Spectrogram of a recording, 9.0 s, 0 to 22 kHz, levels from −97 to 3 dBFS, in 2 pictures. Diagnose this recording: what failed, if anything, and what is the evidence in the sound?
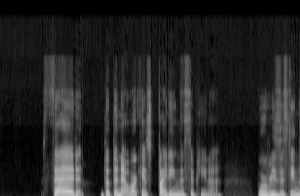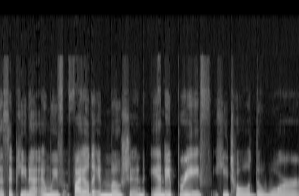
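Nothing failed in this recording.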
